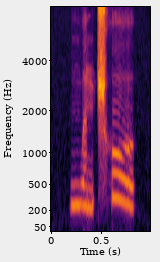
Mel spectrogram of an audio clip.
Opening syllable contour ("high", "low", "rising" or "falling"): low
